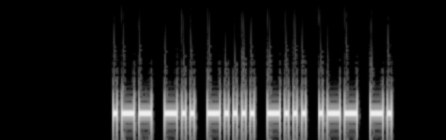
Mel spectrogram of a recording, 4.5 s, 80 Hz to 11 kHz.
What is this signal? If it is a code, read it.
Morse code, heard as a keyed tone, about 28 wpm, 700 Hz. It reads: WD6BWN
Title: USA Call Signs - 6 Characters - Repeated 2x - 28wpm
